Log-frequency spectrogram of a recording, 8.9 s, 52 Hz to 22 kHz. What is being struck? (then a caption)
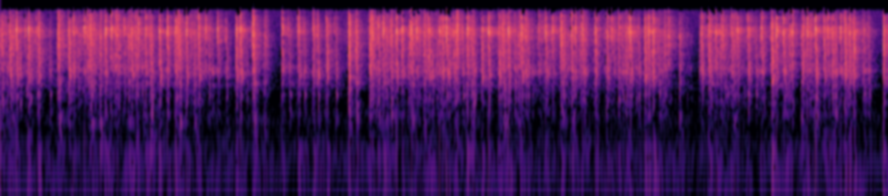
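Mechanical keyboard with plastic keycaps. Fingertips of both hands type fast on a full-size backlit mechanical keyboard with blue switches, black plastic keycaps, a silver frame and a hollow housing. The result is a dense stream of sharp, bright clicks and clacks with almost no low end, each dying away instantly, broken by brief pauses near 2.7 and 6.9 seconds.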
